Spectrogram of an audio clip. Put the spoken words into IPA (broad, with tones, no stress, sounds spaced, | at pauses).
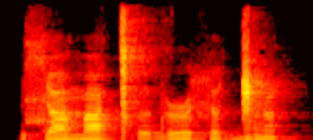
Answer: ɕ a˥ m a˥ ǀʰ ə˩ d ə˞˥ ɬ ə˥ ɡ͡ǁ ə̃˥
